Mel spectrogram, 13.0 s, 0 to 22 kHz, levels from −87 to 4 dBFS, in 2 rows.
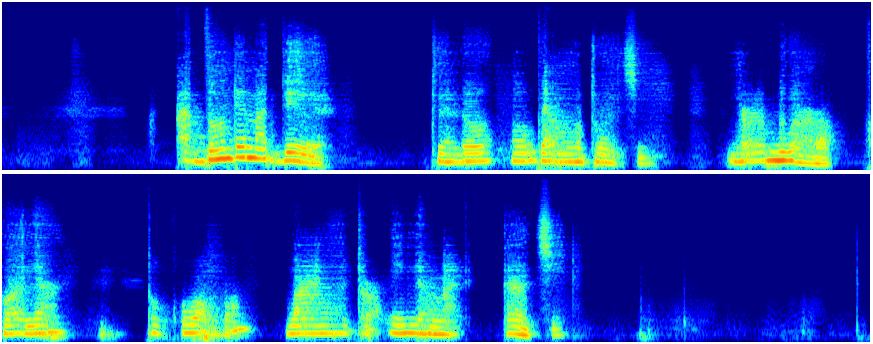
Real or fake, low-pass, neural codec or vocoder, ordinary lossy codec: fake; 19.8 kHz; codec, 44.1 kHz, 0.9 kbps, DAC; none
